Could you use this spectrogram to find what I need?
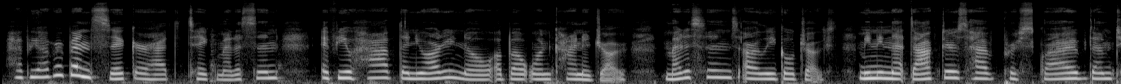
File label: Announcement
